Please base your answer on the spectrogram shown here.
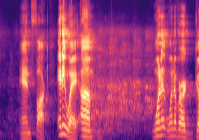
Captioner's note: audience laughs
